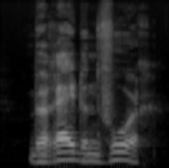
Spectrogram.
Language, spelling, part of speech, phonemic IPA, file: Dutch, bereiden voor, verb, /bəˈrɛidə(n) ˈvor/, Nl-bereiden voor.ogg
- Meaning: inflection of voorbereiden: 1. plural present indicative 2. plural present subjunctive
